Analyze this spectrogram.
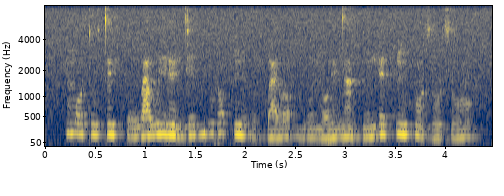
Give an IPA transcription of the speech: m ɔ˧ t u˨ t ɛ̃˧ k͡p o˨ w a˧ w e˦ ɾ ɛ̃˦˨ d e˧ b u˦ ɾ ɔ˦ k ũ˧ b o˨ ɡ͡b a˨ l ɔ˧ ɡ͡b o˨ n ɔ˨ ɾ ɛ̃˨˦ d ã˦˨ k ũ˨˦ j ɛ˦ k͡p ũ˦ k ɔ̃˦˨ s ɔ̃˨ s ɔ̃˨˦

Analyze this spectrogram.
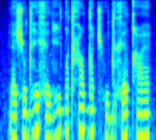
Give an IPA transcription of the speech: ɾ æ˩ ʃ o˨ d ɦ e˦ x ɛ˩ l ɦ i˦ d ɾ ʉ˥ tˤ x ʉ˥ l dˤ ɵ˦ t͡ʃʰ ʉ˩ d ʉ˩ x ɛ˥ lʲ qʰ æ˦

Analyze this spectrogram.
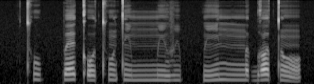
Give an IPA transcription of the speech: tʰ u pː ɛ kʼ o tʰ ũ t ĩ mː ĩ v i pː ĩ nː ʌ ɡ ʌ t õ

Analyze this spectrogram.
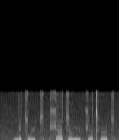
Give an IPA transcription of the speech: b e t͡s w y t͡s | ʃ æ t͡s ø v m y ʔ t͡ʃ e ə̯ tʰ ø t͡s

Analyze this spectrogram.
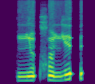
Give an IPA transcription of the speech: mʲ õ ʔ χ õ mʲ ɘ ʔ

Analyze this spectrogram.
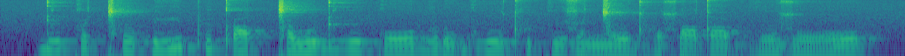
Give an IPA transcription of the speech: ɖ ɨː k ɐ ǀʰ ɵː p ɽ iː pʼ ɨ kʼ uː tˤ ǀ uː ɖʱ ɨː k oː ɡ o ɽ u ɡʱ uː tʰ ɨ k ɨ z ɐ ŋ͡ǀ oː dʱ ʉ sˤ ɾ uː tˤ ɨː bʱ ɵː z oː

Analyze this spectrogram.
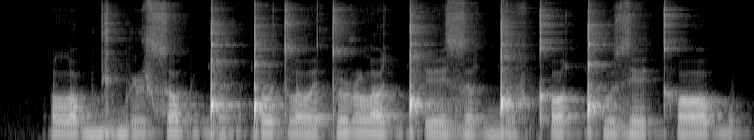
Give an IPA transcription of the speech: lˠ o b ɡ i b i ɭ s ɔ b ɡ͡ǃ ɔ b ǃ o t l ɔ ə̯ t u ɭ lˠ ɯ ǃʼ e z ɤ ɡ͡ǃ ɛ f kʼ ɔ ǃʰ u z e kʰ ɔ b

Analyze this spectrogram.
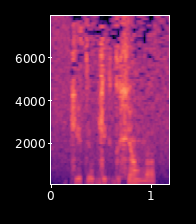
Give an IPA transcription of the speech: kʲ e t̪ y w ɡʲ e ɾʲ ʊ ɡ u xʲ ɑ̃ lˠ ŋ ʌ

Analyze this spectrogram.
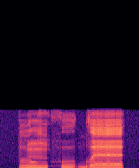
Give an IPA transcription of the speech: l ũ˨ ŋ h u˦ ɡʷ ɛ˦

